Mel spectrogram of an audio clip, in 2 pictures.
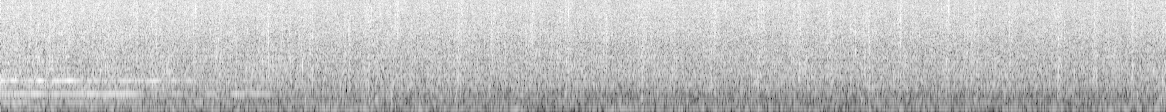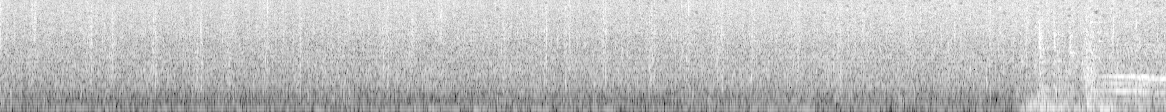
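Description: Waterfalls rush and splash steadily into water.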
